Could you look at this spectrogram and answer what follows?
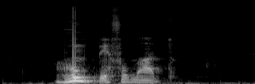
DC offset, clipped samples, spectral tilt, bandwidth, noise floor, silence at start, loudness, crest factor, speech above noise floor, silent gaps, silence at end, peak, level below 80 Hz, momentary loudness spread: under 0.1%; under 0.1%; -9 dB/octave; 14 kHz; -55 dBFS; 0.55 s; -22 LUFS; 20 dB; 34 dB; none; 0.95 s; -6 dBFS; -54 dBFS; 19 LU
